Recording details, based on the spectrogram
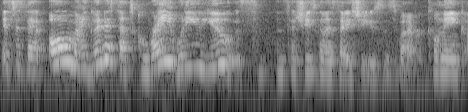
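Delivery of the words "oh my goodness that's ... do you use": eager and upbeat consultant; delighted and confident. Shown as a demonstration. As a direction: sell it like great news, no hesitation. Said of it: "which is the better choice".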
